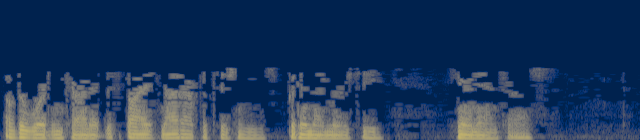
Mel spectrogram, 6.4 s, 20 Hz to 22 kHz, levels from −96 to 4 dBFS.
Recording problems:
garbled, watery; badly; nothing above 3 kHz

